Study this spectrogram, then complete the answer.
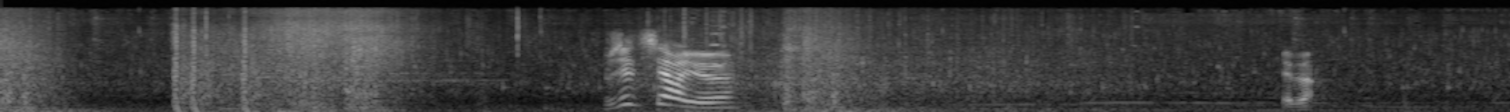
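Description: A man talks quietly.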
